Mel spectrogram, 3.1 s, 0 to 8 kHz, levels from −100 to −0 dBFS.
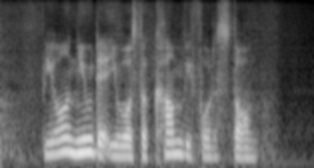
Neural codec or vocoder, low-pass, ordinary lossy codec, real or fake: codec, 16 kHz, about 1 kbps, DyCAST, with the encoder's durations; none; none; fake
